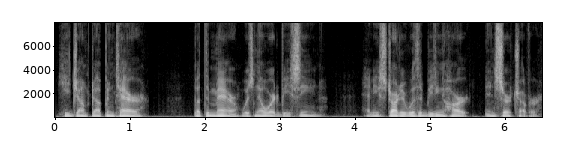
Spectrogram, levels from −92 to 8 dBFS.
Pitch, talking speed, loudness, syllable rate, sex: 90 Hz, 220 wpm, -17 LUFS, 5.8 syllables/s, male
